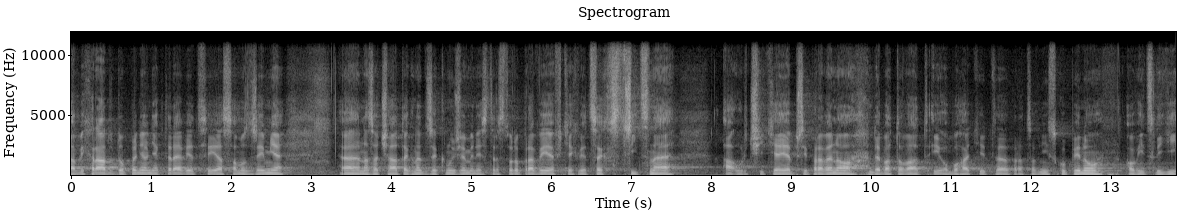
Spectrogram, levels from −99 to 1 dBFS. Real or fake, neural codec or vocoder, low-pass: real; none; 10.8 kHz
